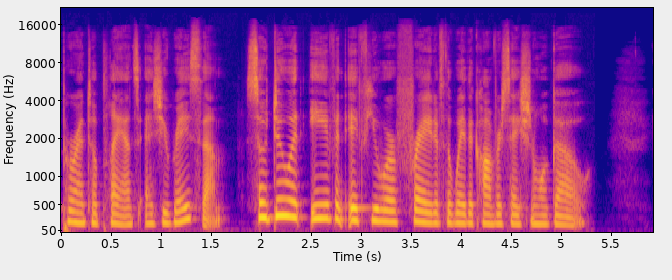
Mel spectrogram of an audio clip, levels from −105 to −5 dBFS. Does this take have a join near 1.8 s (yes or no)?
yes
